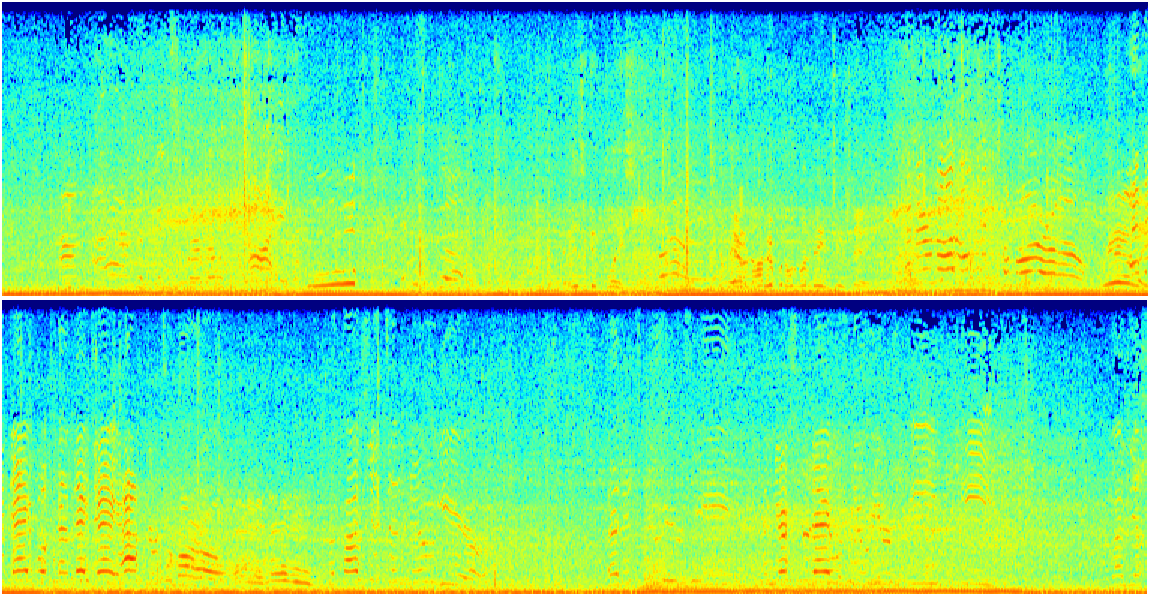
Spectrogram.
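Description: Honda Talon side-by-side's parallel-twin engine running under way, its revs rising and falling several times as it is driven.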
